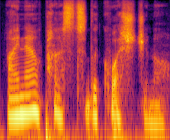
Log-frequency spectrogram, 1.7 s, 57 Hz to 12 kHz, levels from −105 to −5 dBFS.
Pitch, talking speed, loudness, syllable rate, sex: 140 Hz, 245 wpm, -17 LUFS, 5.2 syllables/s, male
